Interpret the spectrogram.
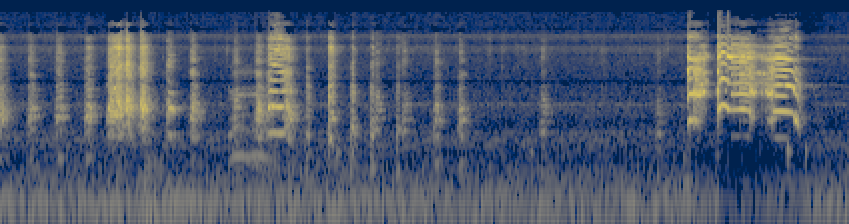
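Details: Hens singing the egg song: a run of sharp, rapid clucks about four per second, broken by a loud, drawn-out squawk, then a second burst of harsh, rising cackling notes near the end.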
